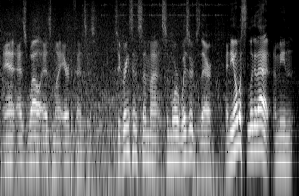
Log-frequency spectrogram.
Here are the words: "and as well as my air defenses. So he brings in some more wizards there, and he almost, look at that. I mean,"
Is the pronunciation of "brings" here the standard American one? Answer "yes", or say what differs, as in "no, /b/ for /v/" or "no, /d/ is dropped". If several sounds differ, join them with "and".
yes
